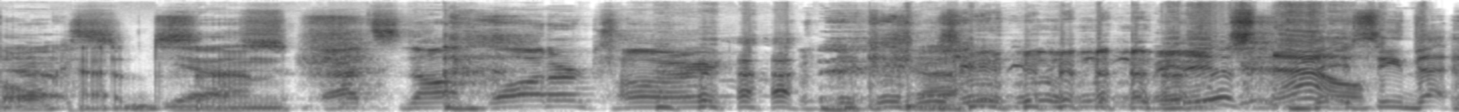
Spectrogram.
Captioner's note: laughter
